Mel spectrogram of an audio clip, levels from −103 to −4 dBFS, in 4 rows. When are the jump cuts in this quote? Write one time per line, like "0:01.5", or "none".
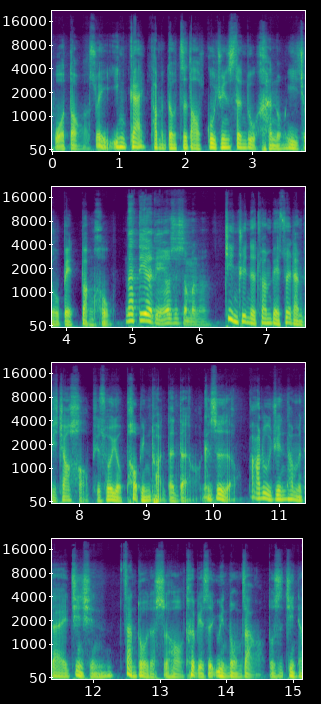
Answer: none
